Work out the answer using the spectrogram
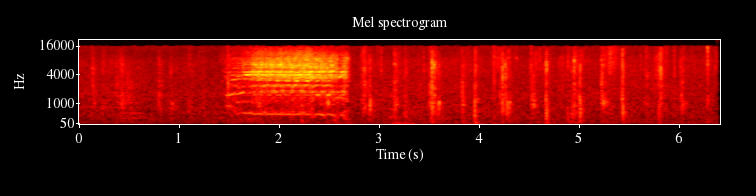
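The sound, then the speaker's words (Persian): A horse ridden out of a stable gives a loud, shrill whinny, followed by a steady series of clip-clopping hoofbeats. “دانیال سوار بر اسب از استابل میاد بیرون.”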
